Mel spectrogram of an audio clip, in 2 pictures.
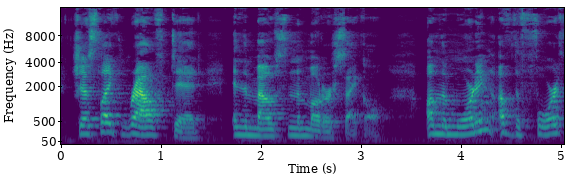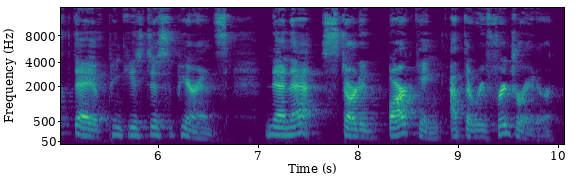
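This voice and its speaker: An older woman reading a children's story aloud expressively, with deliberate phrasing and drawn-out emphasis. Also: sits low, a bit bright, echoey room.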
